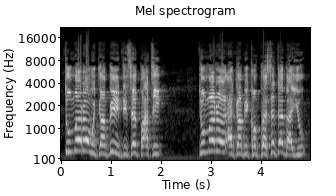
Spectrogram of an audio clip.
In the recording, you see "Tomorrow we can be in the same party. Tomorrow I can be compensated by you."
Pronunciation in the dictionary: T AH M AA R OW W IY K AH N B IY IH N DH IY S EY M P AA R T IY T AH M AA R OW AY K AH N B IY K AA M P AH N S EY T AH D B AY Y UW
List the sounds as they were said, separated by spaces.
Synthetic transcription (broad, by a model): T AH M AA R OW W IY K AH N B IY IH N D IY S EY M P AA T IY T AH M AA R OW AY K AH N B IY K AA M P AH S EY T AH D B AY Y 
